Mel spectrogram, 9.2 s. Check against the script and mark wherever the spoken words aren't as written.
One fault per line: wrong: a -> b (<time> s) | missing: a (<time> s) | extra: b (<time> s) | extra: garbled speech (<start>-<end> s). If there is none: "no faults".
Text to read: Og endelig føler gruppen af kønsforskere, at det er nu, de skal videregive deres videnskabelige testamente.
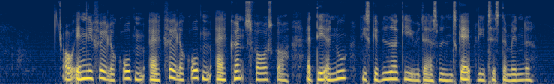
extra: føler gruppen af (2.7 s)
